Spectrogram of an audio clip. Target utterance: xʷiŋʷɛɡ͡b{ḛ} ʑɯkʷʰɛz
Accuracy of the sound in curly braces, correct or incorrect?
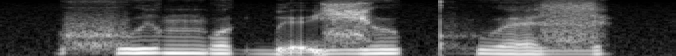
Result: correct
